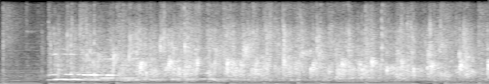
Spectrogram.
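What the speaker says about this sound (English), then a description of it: "I'd like to ask you all to give a round of applause for our bridesmaids and groomsmen" Wedding guests give a round of applause for the bridesmaids and groomsmen, sustained clapping through the reception hall over a low rhythmic musical backing.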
